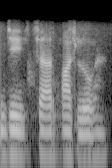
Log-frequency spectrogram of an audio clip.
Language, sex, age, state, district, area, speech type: Urdu, male, 18-30, Delhi, Central Delhi, urban, conversation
